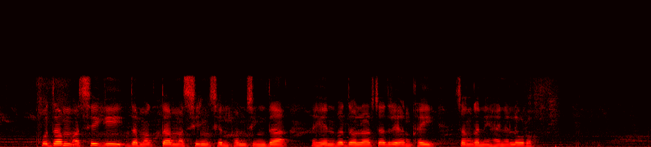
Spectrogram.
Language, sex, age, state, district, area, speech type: Manipuri, female, 60+, Manipur, Churachandpur, urban, read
